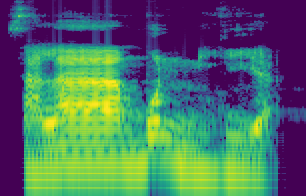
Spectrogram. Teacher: Jadi, idhar halki adalah membaca nun sakinah atau tanwin itu dibacanya dengan terang, jelas, tanpa dengung bila diikuti dengan huruf halki tadi yang sudah disebutkan.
